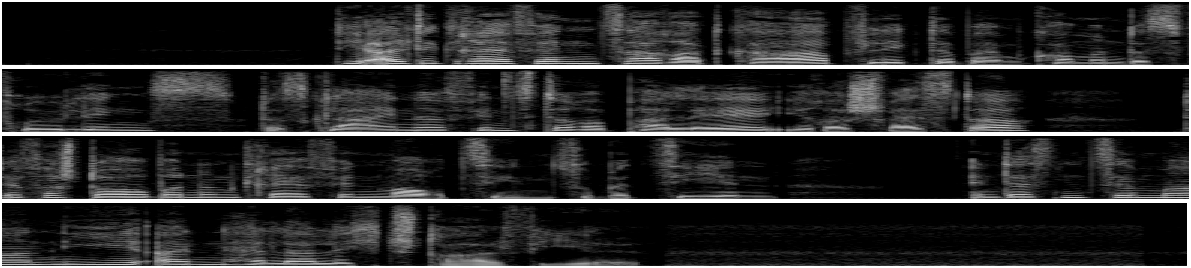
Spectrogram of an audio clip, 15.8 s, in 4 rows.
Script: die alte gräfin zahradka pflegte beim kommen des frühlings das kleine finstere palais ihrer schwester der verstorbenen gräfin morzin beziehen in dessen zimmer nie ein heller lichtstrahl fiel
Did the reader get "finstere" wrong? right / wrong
right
